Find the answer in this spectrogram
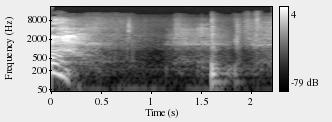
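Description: A short vocal sound at the start, then faint rustling and a soft knock about one and a half seconds in, as a plastic bowl of wood chips is handled beside the stove.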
